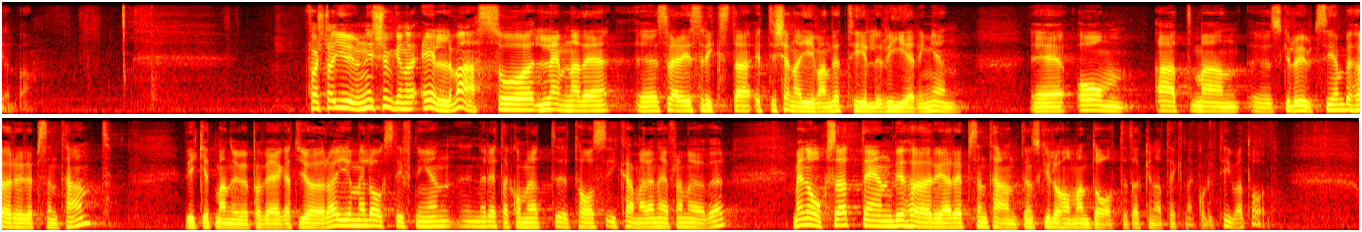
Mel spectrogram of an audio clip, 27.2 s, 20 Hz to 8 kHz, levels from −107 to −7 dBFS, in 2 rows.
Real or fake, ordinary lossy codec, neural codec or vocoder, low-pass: real; none; none; 7.2 kHz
